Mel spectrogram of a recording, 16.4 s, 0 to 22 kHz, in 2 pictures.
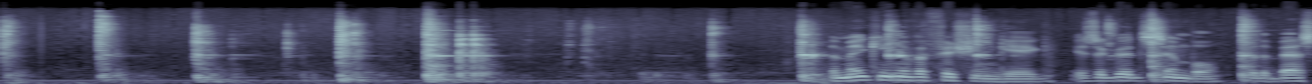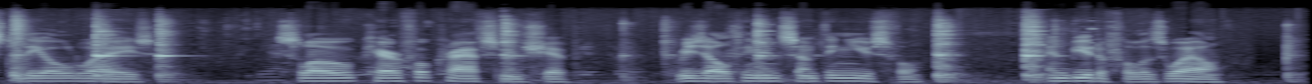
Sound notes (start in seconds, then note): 1.2 hammering; 5.3 voiceover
